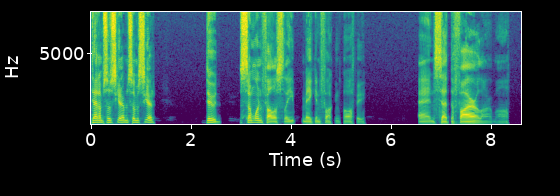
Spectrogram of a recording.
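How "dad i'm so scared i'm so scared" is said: mock-frantic, put-on panic at a faster pace. A dad retells his daughter's phone call to him, imitating frantic panic. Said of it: "Lily calls me frantic".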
